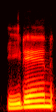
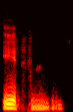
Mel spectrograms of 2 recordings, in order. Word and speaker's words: eaten: Just remember the pronunciation of this verb. It is not eaten, it is eaten.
